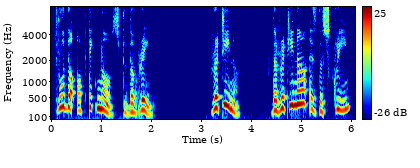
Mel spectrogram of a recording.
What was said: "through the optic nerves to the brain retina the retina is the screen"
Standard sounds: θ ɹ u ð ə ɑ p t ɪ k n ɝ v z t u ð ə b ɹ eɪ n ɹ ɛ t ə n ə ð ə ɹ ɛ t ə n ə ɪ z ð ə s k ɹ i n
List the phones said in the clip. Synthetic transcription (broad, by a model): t ɹ u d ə ɑ p t ɪ k n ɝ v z t u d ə b ɹ eɪ n ɹ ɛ t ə n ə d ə ɹ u t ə n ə ɪ z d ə s k ɹ i n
